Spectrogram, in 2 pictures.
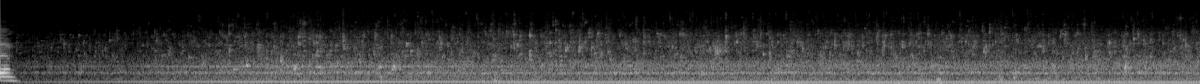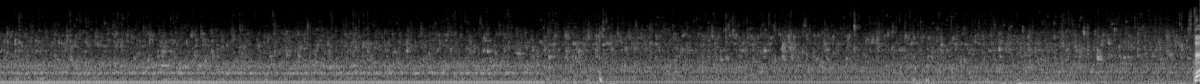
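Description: Aquarium filter running: water trickling and splashing over a steady low hum, fading in over the first two seconds. A deeper hum joins for a stretch in the middle.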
